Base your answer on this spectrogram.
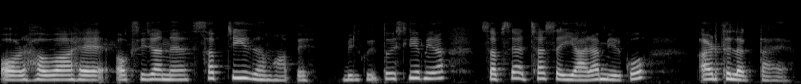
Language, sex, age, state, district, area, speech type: Urdu, female, 18-30, Delhi, South Delhi, urban, spontaneous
